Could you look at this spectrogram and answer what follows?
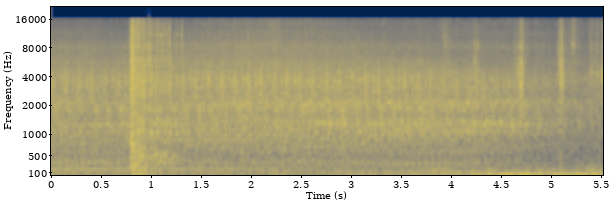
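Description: Off-road 4x4's engine idling with a steady hum, and a sharp knock just under a second in. From about four seconds on, a low rumble grows louder.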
